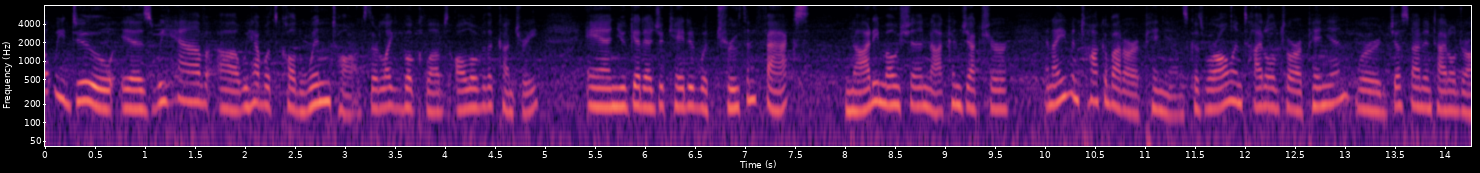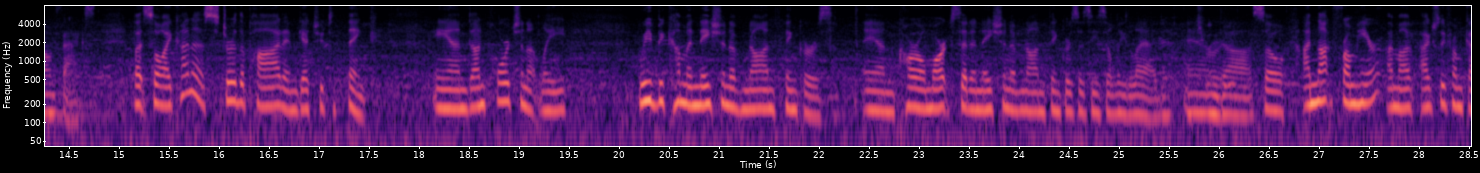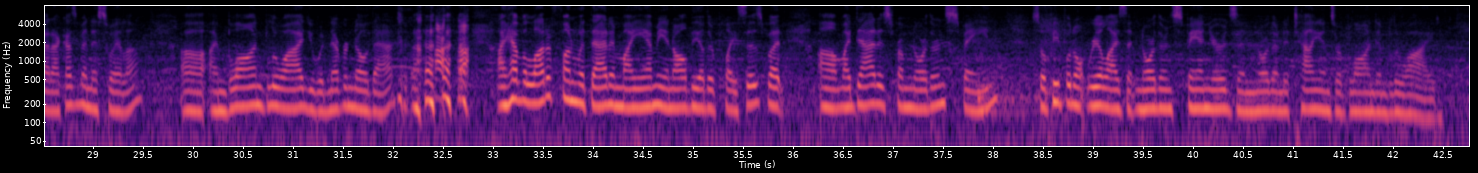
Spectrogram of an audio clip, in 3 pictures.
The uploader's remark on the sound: Great live interview at the Florida Parent Educators Association.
